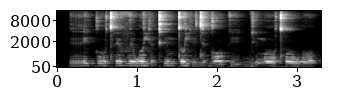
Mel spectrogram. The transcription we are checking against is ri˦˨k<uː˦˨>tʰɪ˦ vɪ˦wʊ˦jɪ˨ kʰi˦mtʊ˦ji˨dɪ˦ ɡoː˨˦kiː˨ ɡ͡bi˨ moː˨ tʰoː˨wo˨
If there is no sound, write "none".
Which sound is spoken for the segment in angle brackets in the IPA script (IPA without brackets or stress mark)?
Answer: uː˦˨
